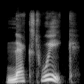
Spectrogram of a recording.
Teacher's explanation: so the brain being lazy and efficient says delete the T. It becomes next week.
